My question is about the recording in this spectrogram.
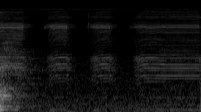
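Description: Handheld vanav Time Machine facial beauty device buzzing faintly as it runs against the skin, the buzz clearer in the second half.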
